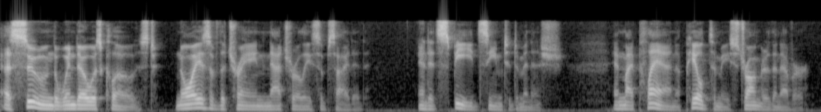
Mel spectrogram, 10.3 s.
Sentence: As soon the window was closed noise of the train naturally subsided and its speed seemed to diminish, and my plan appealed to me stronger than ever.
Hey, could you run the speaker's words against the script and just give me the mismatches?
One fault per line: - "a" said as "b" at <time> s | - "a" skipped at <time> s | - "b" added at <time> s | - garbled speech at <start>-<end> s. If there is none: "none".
none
